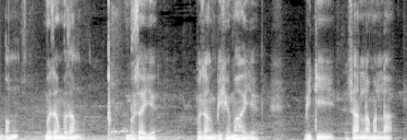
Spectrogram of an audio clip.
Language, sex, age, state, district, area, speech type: Bodo, male, 18-30, Assam, Baksa, rural, spontaneous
